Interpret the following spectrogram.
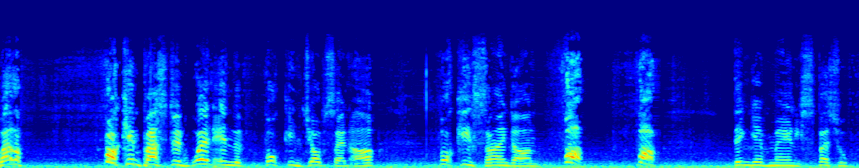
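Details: Man with severe Tourette syndrome, involuntary swearing and vocal tics interrupting his speech; vocal tics with coprolalia (Tourette syndrome).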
